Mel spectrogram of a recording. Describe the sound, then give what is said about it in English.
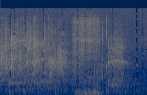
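A roomful of people claps steadily for a few seconds, a dense patter of hands with some faint murmuring underneath. “Yes, you may clap.”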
